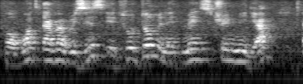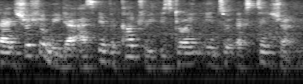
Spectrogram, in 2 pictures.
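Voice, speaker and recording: A man's voice: medium pitch, very animated, brisk. A Nigerian man reads the news from a script in a formal, declarative way. His voice reaches us through a dull recording, with plenty of room echo and a faint layer of noise behind him. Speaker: news reader. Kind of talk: scripted news bulletin read aloud. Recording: roomy, muffled, distant, faint background noise.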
